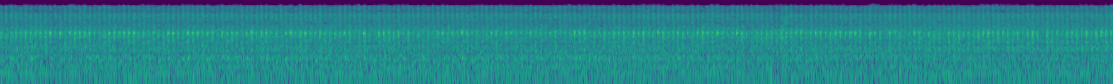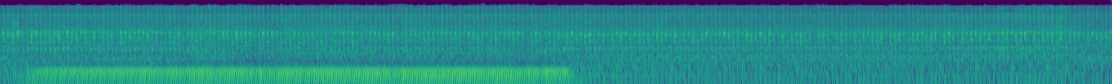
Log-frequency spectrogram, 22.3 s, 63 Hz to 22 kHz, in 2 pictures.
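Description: A 2002 Daihatsu Taft Hiline 4x4 pickup engine idling close by, a steady rough hum that swells into a heavier, deeper drone for several seconds before settling back to its even idle.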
